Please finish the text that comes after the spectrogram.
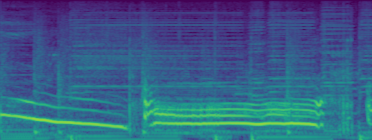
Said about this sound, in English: each Bluetick is born with its own unique howl, allowing a hunter to recognize their dog from far away.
